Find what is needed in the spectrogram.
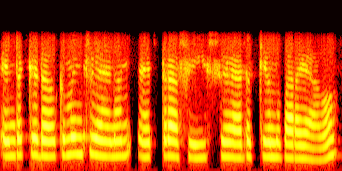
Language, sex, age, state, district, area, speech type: Malayalam, female, 18-30, Kerala, Alappuzha, rural, conversation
